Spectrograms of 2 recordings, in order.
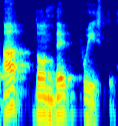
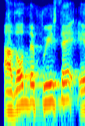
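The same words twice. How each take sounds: First: Pauses between "A", "dónde" and "fuiste"; words separated. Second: Said in the usual way. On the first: Shown as a demonstration. Teacher shows class it's two words, "A dónde" separated by a pause. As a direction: say "A ... dónde ... fuiste" slowly, word by word. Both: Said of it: "Es separado".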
